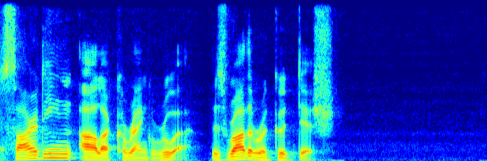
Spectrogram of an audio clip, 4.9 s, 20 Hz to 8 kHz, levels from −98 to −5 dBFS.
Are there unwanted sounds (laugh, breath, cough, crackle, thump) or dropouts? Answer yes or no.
no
